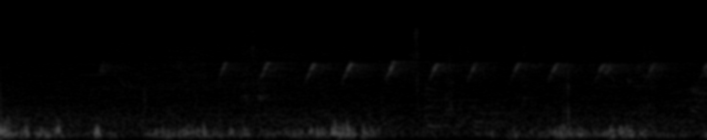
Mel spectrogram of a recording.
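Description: Faint bird call in the background: a quick, even series of short rising chirps, about four a second, starting about a second in, over near silence with a few soft low rustles.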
